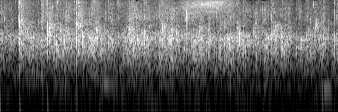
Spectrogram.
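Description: An audience claps steadily, a dense crackle of many hands at an even, fairly loud level for a few seconds, with no voices standing out.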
